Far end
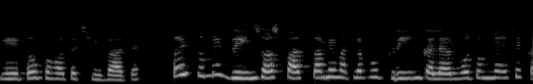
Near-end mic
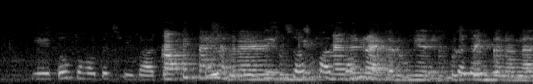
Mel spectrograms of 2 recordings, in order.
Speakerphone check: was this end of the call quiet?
No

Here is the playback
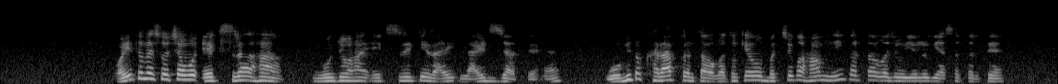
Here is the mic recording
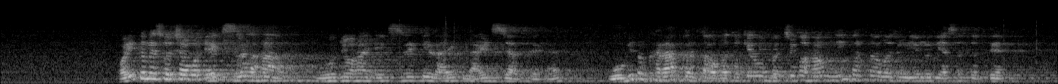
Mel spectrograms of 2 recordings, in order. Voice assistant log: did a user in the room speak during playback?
No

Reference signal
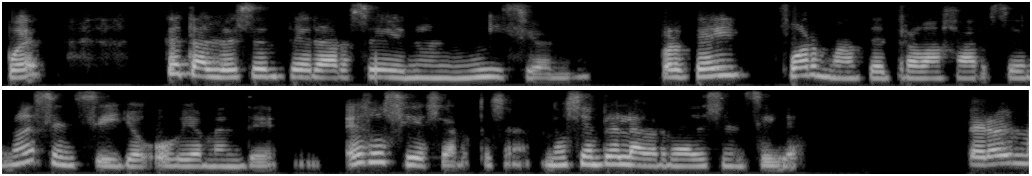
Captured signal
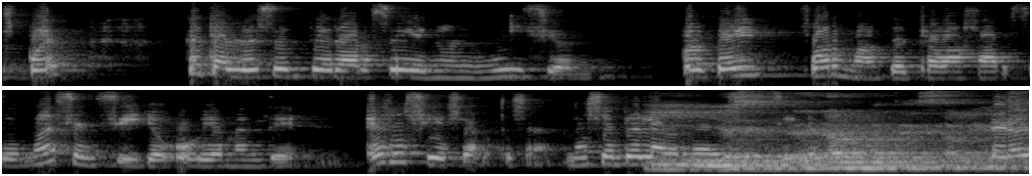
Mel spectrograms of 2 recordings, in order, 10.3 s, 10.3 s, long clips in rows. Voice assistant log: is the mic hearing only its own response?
No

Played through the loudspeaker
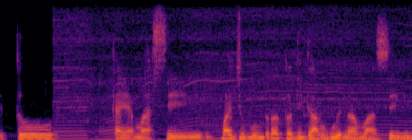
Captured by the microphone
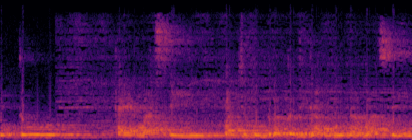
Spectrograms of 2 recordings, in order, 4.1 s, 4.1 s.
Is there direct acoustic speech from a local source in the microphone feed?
No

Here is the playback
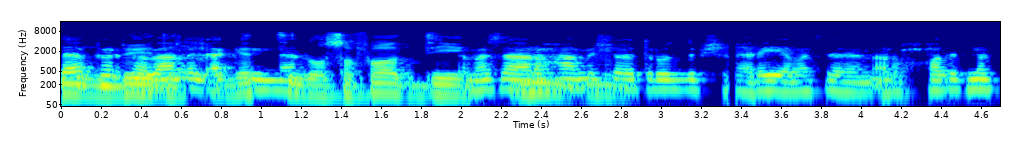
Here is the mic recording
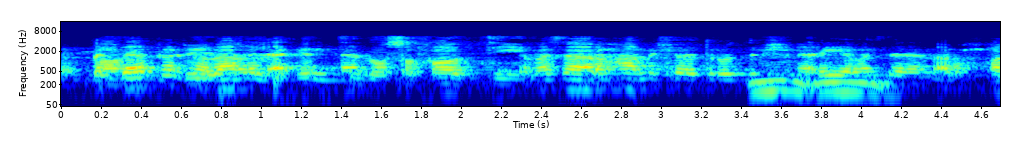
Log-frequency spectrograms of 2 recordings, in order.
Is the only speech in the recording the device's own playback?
No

